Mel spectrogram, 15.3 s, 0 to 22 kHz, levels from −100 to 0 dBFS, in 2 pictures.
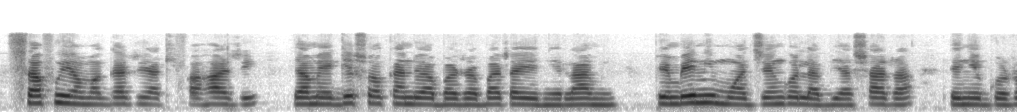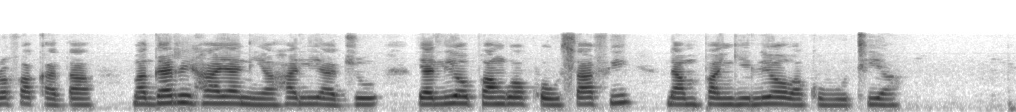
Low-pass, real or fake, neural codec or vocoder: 7.2 kHz; real; none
